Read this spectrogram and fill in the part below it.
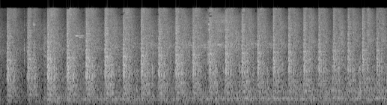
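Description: A steam locomotive chuffs rapidly in a steady rhythm.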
